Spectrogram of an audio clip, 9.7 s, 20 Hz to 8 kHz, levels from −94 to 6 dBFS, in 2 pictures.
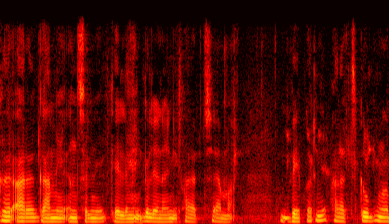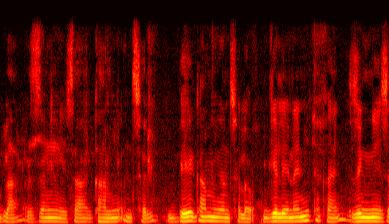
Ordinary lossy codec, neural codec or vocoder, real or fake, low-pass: none; codec, 16 kHz, 8 kbps, FunCodec, trained on LibriTTS, 25 frames a second; fake; 7.2 kHz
